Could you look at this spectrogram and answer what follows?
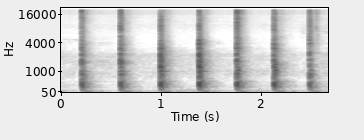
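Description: A Work Tuff Gear Woodscraft Chanto knife is hammered into wood: seven sharp, evenly spaced strikes about every 0.4 seconds, each a crisp close-up thwack that fades quickly, with no talking.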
